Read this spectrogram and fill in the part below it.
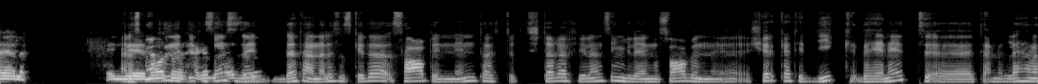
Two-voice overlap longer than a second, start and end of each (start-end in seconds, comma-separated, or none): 1.2-2.6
